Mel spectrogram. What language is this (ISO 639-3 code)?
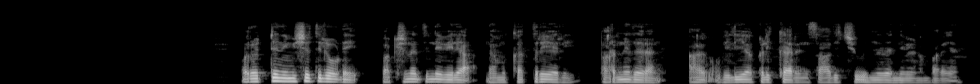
mal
